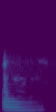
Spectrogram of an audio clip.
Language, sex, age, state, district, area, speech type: Tamil, female, 30-45, Tamil Nadu, Namakkal, rural, conversation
